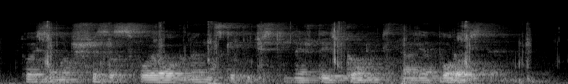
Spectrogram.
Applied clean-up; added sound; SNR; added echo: none; Chewing, mastication; 13 dB; reverberation time 1.0 s.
